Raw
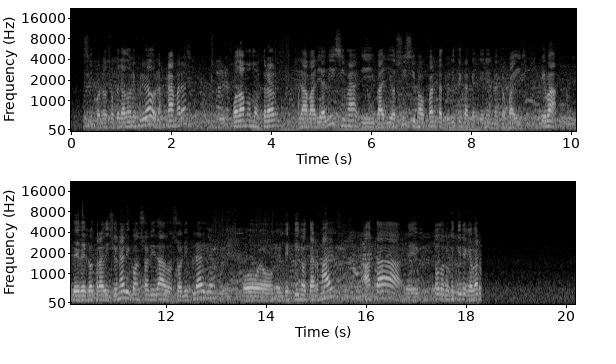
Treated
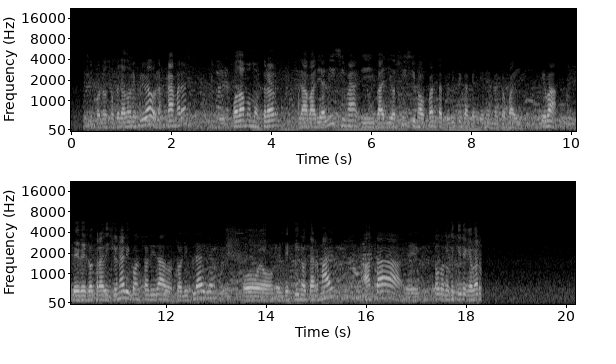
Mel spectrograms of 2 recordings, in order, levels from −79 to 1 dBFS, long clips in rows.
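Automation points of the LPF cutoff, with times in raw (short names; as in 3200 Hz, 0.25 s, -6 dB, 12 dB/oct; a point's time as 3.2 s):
2500 Hz
from 7.07 s 1300 Hz
from 9.93 s 2800 Hz
from 11.25 s 1600 Hz
from 13.19 s 3500 Hz
from 13.99 s 1800 Hz
from 17.58 s 3200 Hz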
